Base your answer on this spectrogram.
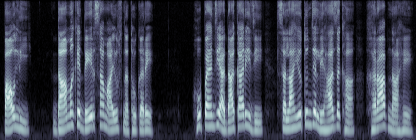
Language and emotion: Sindhi, neutral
